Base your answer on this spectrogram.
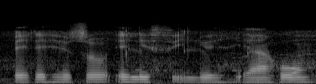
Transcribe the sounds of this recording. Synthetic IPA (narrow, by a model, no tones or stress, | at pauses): pʼeleɦet͡sʼɔʔɪlɪfḭlwejahʊ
